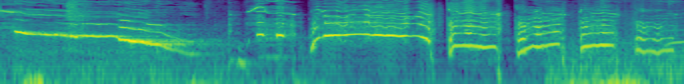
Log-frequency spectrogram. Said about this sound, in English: That big tough killer dog squeals like a stuck pig, tucks his tail so far up his sass, it tickles his tonsils,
